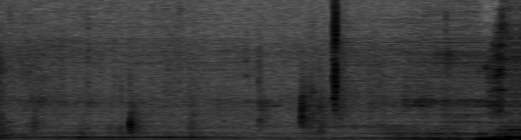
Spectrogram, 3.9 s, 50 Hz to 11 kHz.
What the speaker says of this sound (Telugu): V6 ఇంజన్ కాబట్టి దీని పవర్ ఎక్కువ కాబట్టి సౌండ్ ఇలా వస్తుంది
